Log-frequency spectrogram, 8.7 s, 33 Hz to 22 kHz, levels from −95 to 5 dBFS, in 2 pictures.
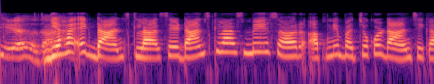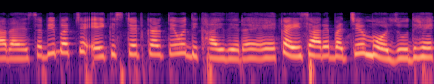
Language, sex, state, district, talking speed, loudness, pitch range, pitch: Hindi, female, Uttar Pradesh, Hamirpur, 230 wpm, -16 LUFS, 255-330 Hz, 285 Hz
